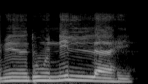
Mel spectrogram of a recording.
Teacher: لفظ الجلالہ سے پہلے زیر ہے تو اس کو آپ باریک پڑھیں گے. من دون اللہ, موٹا نہیں کر کے پڑھیں گے.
